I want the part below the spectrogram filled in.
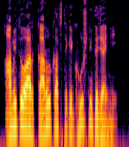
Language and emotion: Bengali, neutral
